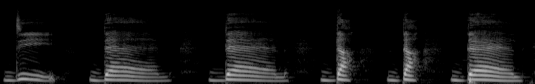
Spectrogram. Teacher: the tip of the tongue pressed against the top of the mouth, right behind the front tooth, then slightly pushing air, separating the tongue and the upper mouth.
